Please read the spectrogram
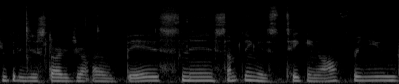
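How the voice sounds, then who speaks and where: A woman's somewhat breathy voice at a very fast pace, in a monotone, flat intonation. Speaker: tarot reader. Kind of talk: tarot reading monologue. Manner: casual, many fillers.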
